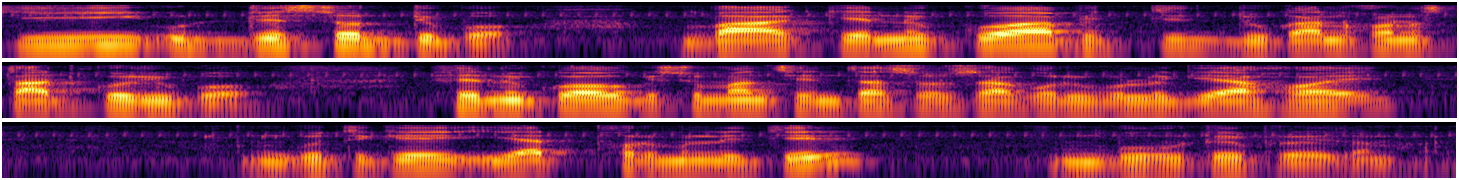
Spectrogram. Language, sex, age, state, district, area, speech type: Assamese, male, 45-60, Assam, Nalbari, rural, spontaneous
